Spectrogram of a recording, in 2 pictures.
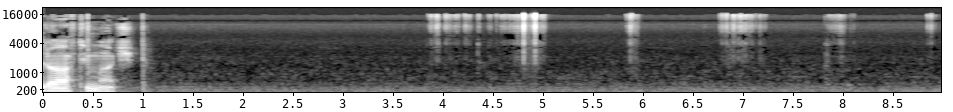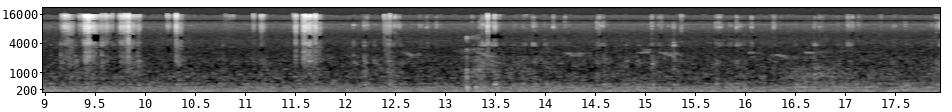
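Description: Solder sizzles and crackles faintly under a hot iron.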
